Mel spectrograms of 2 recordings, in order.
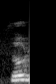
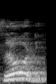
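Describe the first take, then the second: First: The vowel is a long oo sound. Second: The vowel is a long oh sound. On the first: "फ्लूड नहीं" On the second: "फ्लोड नहीं"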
